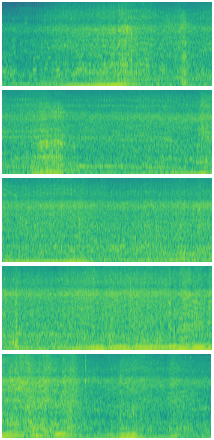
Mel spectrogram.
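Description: Tyres crunch and scrape over loose rocks and gravel.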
